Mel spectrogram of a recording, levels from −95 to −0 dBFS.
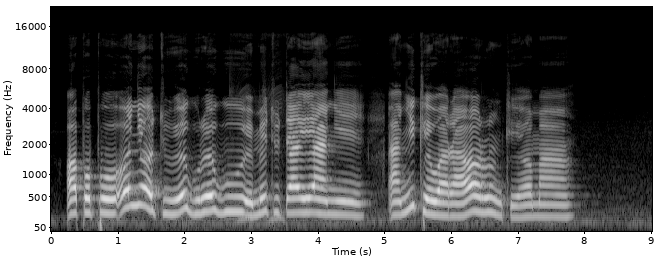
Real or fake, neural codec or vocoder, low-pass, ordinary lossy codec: real; none; 14.4 kHz; none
